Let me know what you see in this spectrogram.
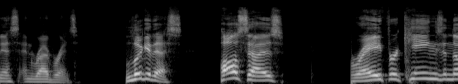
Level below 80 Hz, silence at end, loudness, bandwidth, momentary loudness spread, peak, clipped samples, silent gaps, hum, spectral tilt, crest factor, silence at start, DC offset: -62 dBFS; 0 s; -21 LUFS; 16 kHz; 16 LU; -2 dBFS; under 0.1%; 1.03-1.26 s, 2.02-2.21 s, 3.16-3.51 s; none; -3 dB/octave; 20 dB; 0 s; under 0.1%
